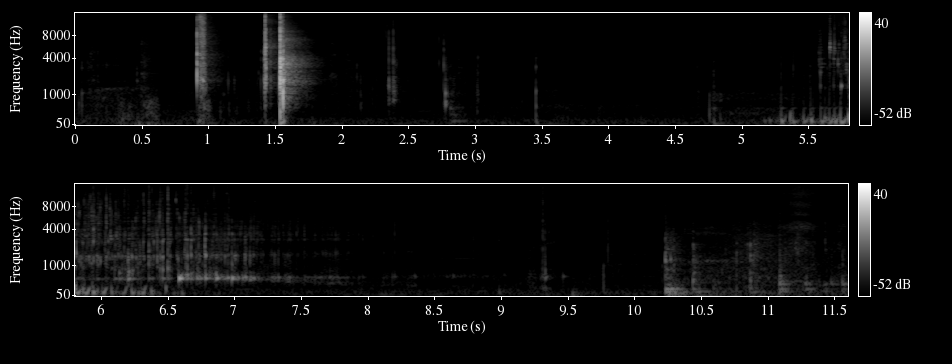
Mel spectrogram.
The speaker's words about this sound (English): Beer's poured out. It's looking hazy. It's looking medium bodied with a nice fucking head here.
